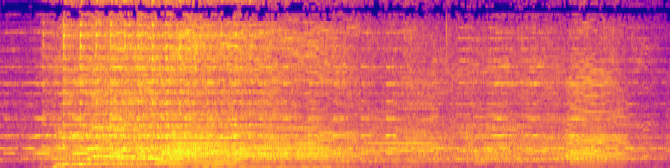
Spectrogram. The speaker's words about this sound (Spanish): Savant estuvo varios minutos, como cinco, tratando de coger el micrófono y hablar, pero el público no lo dejaba. Escuchemos cómo el público estaba eufórico eh, molestando y gritando a Savant que ni siquiera lo dejaban poder expresarse.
